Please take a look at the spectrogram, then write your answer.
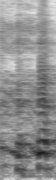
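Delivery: laughing. Real, not acted. Laughing at the start.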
